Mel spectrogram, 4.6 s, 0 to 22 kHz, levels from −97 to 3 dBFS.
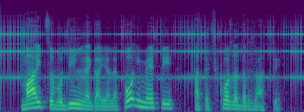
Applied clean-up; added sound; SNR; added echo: neural mask model RNNoise.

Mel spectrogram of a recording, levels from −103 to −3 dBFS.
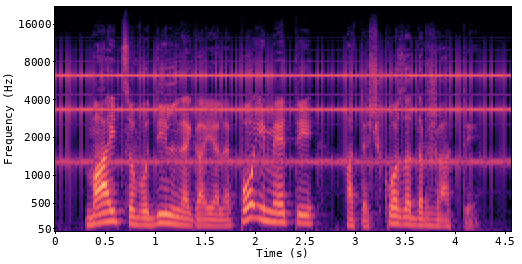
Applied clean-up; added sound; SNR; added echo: none; Telephone; 3 dB; none.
